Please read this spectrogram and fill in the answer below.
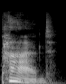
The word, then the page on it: pad: British English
